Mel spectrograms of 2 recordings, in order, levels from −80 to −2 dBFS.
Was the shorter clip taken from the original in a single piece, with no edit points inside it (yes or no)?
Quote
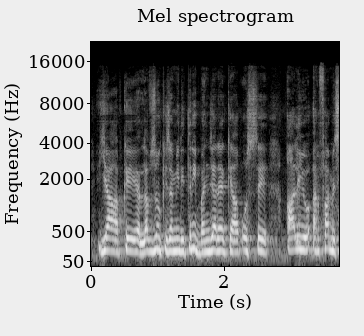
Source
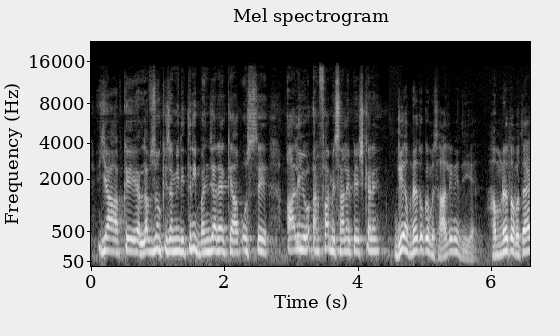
yes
